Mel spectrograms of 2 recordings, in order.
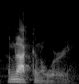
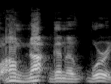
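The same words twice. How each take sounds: First: It is said in a calm, easy way. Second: It is said in a forced, worked-up way. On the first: The speaker is simply letting go of worry. The speaker calls it right. "No, it's just like" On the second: The speaker is straining to talk themselves out of worry. The speaker calls it wrong. "We're not talking about working up"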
